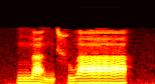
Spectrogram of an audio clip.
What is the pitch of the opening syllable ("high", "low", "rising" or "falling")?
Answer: low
